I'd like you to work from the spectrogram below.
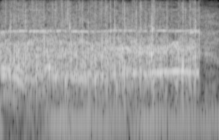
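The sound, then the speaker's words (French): A burst of applause from a crowd, dense and steady clapping that stops abruptly near the end, with a faint steady tone running through it. “Mais avant de démarrer, avant de démarrer, euh, bah, j'aimerais vous applaudir.”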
